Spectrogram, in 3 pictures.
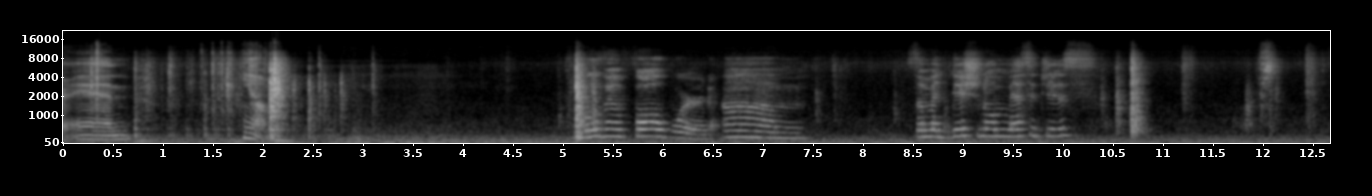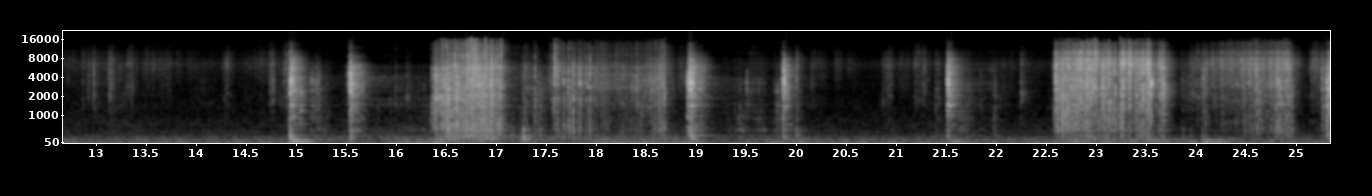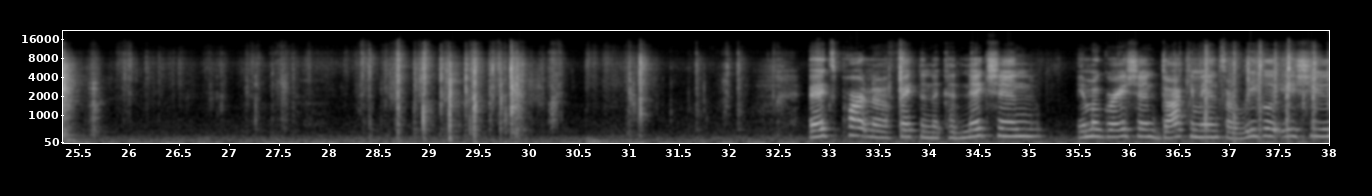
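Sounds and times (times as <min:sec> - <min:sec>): cards riffle shuffling: 0:16.4 - 0:18.8, 0:22.6 - 0:32.2, 0:36.6 - 0:38.0
cards snapping and tapping: 0:36.6 - 0:38.0.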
